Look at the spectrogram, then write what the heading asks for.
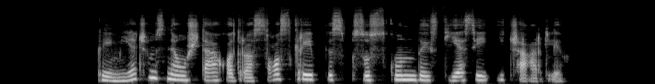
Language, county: Lithuanian, Kaunas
